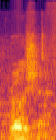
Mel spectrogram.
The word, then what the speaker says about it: Rocha: Rocha.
